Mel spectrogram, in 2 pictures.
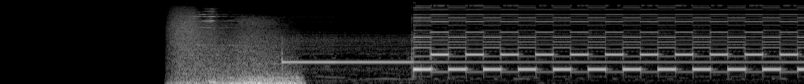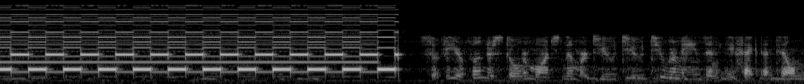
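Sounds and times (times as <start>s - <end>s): faint steady alarm tone: 2.8s - 12.1s
harsh two-pitch alert alarm: 2.8s - 12.1s.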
